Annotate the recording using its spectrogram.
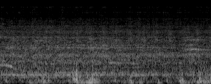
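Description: Animated-film soundtrack playing through a TV's speakers: an uneven low rumble, with a brief cry right at the start.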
